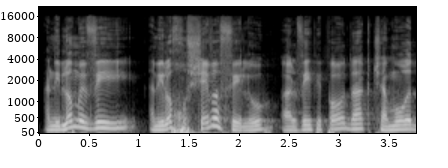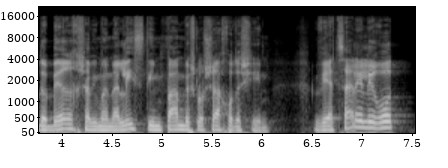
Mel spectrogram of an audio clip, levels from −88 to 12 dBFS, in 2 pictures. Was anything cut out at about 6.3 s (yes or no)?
no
